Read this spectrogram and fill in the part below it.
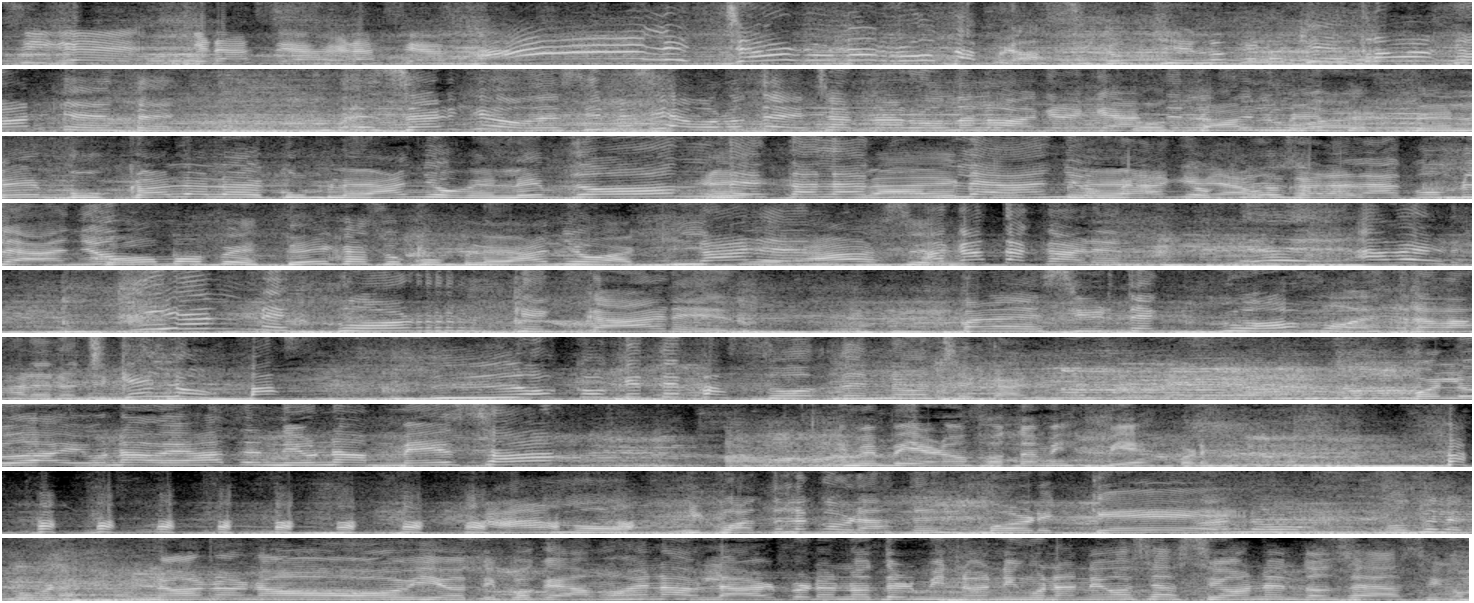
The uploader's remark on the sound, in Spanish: EN VIVO DESDE MCCARTHY'S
